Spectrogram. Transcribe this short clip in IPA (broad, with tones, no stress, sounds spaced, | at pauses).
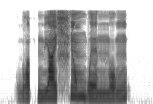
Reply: ɡ ɔ˨ t̚ m j a˧ ɕ ɔ̃˦ m w e˨˩ n̪ o˨˦ ŋ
